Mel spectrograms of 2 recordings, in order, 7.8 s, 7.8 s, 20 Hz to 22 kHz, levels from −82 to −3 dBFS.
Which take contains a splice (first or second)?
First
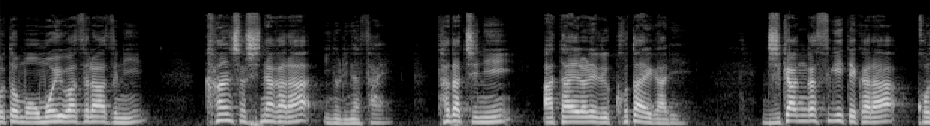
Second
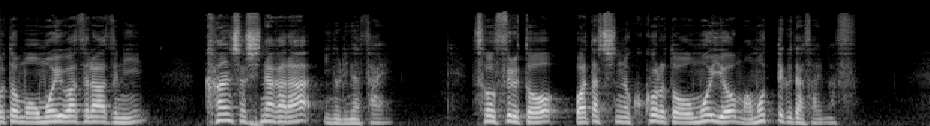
first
